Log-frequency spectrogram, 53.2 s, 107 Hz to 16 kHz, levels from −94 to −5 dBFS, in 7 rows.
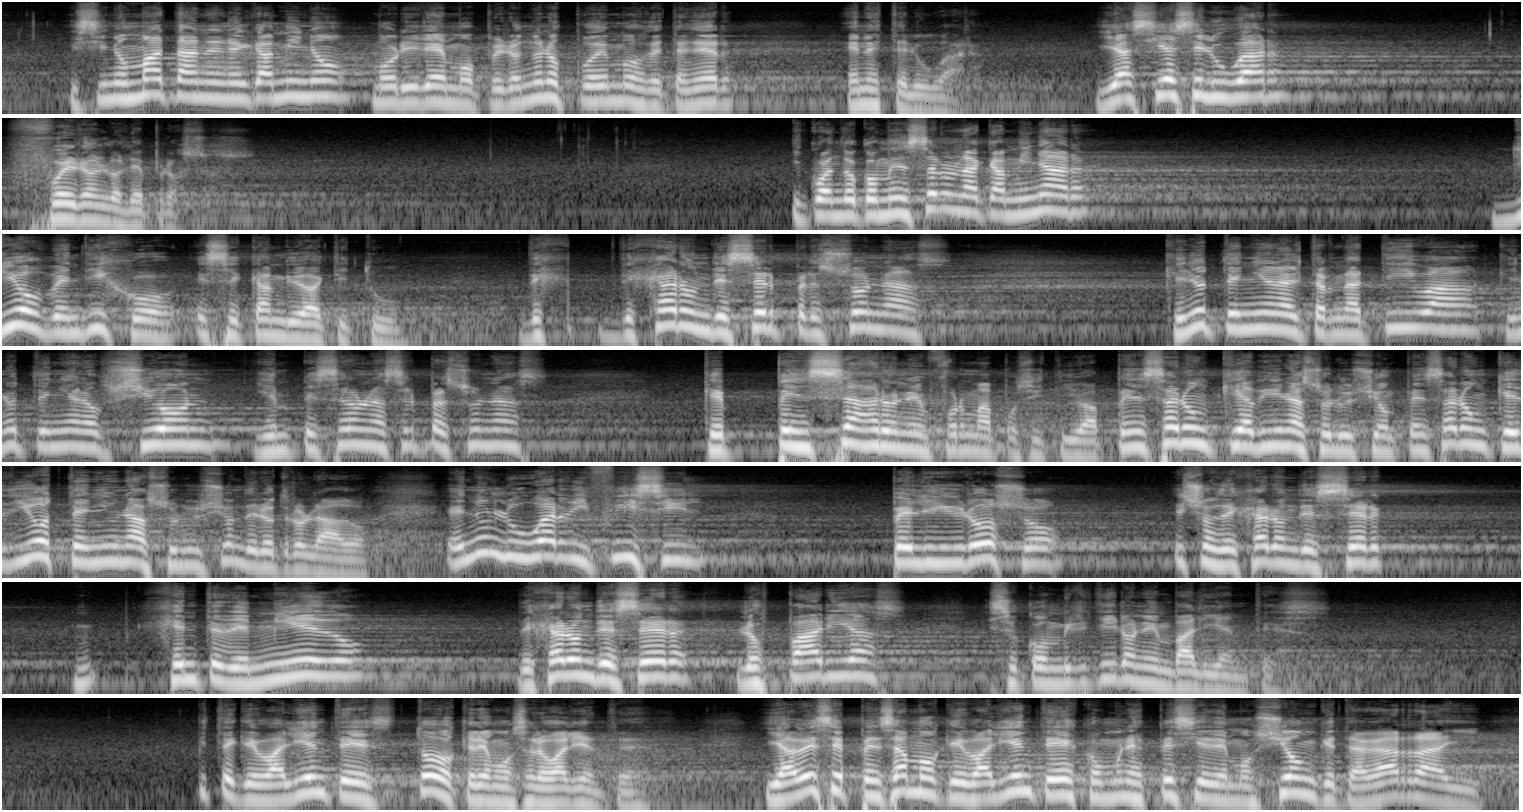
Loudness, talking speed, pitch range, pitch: -19 LUFS, 130 wpm, 180-235 Hz, 215 Hz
